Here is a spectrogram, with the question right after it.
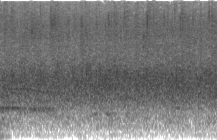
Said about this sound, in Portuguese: Se você recebe de verdade, dá uma salva de palmas muito, muito alto, muito alto ao Senhor.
